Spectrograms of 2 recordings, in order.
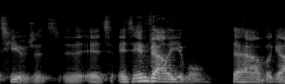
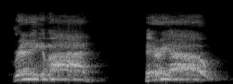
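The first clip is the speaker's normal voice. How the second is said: very loud, slow, raspy, high quarterback-style bellow; 13 semitones higher, 9 dB louder than usual. Showing how a quarterback sounds at practice: Sam Levitt's raspy quarterback voice. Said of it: "Sam Levitt has an incredible quarterback voice".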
